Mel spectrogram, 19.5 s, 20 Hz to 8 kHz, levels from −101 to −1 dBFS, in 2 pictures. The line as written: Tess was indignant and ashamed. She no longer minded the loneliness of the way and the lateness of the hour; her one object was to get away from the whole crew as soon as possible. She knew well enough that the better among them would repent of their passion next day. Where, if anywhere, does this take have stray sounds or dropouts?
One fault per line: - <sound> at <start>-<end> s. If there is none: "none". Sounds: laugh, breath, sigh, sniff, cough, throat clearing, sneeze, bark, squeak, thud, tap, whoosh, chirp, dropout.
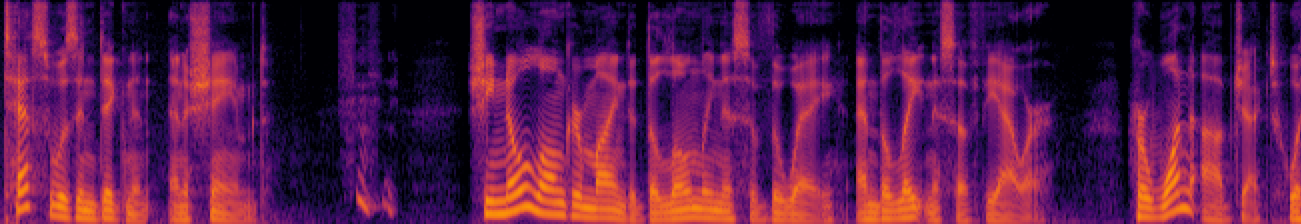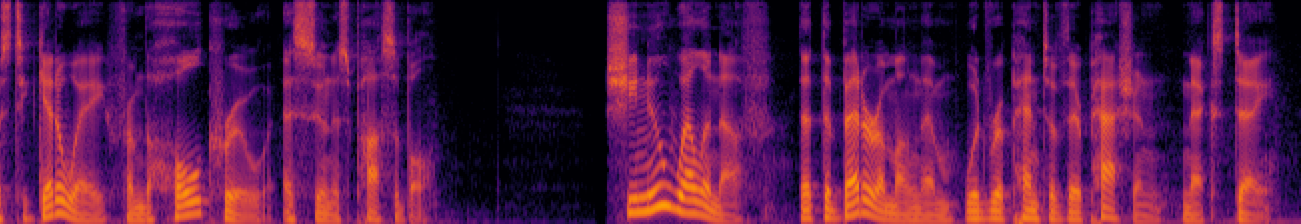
- laugh at 2.5-3.0 s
